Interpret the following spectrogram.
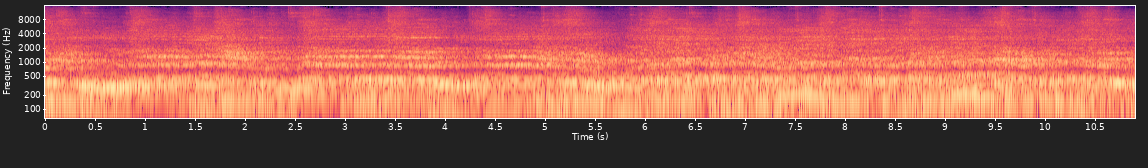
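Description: A group of young schoolchildren singing a Spanish Christmas carol (villancico) together, over a musical accompaniment with a steady beat.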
